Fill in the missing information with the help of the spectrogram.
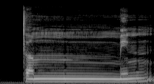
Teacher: تم من، اس میں ادغام مع الغنہ ہو رہے ہیں، لیکن مر ربک جو ہے اس میں ادغام بلا غنہ ہو رہا ہے.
